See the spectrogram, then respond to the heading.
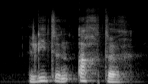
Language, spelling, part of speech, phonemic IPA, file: Dutch, lieten achter, verb, /ˈlitə(n) ˈɑxtər/, Nl-lieten achter.ogg
- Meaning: inflection of achterlaten: 1. plural past indicative 2. plural past subjunctive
